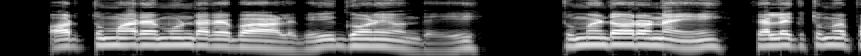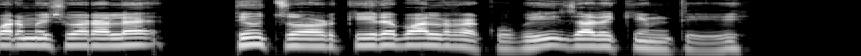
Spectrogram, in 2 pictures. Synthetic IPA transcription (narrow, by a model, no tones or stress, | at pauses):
ɔɾt̪ʊmaːɾɛmʊ̃ɳɖaɾɛbaːɭbʱiɡɔɽ̃ɛɦɔ̃ːnd̪ɛi | t̪ʊmɛɖɔɾɔnaːĩkɛːlɛːk̬it̪ʊmɛ̃pɐɾmeːʃwəɾalɛ | t̪ɪũt͡sɔɽkiɾɛbaːlaɾakubʱid͡zjaːd̪akɪmt̪ii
